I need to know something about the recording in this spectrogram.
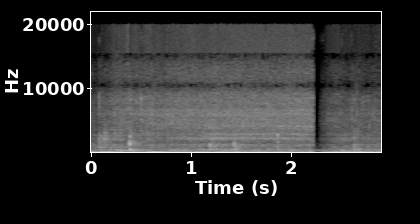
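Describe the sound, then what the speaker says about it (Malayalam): Butter, tomatoes and vegetables sizzle in a hot pan while being stirred for a pulao, a steady close frying hiss with soft scraping of the spoon and a brief break near the end. "ഈ ബട്ടർ ഒന്ന് മെൽറ്റായി വരുന്നവരെ നമുക്കൊന്ന് ഇങ്ങനെ ചൂടിൽ മിക്സ് ചെയ്ത് കൊടുക്കാം."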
